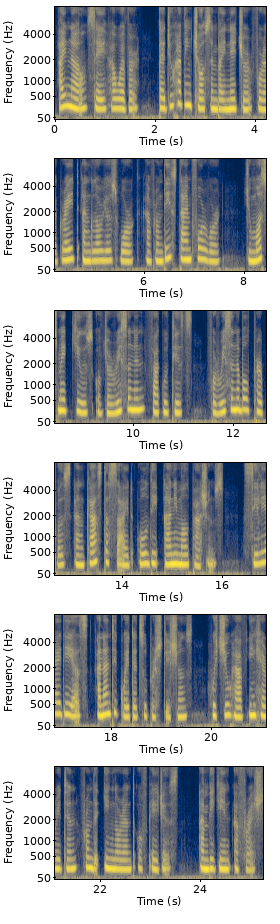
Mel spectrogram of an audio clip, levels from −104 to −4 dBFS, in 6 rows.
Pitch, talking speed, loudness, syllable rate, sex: 230 Hz, 135 wpm, -16 LUFS, 4.3 syllables/s, female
